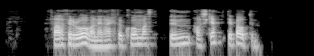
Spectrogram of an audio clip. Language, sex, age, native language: Icelandic, male, 20-29, Icelandic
